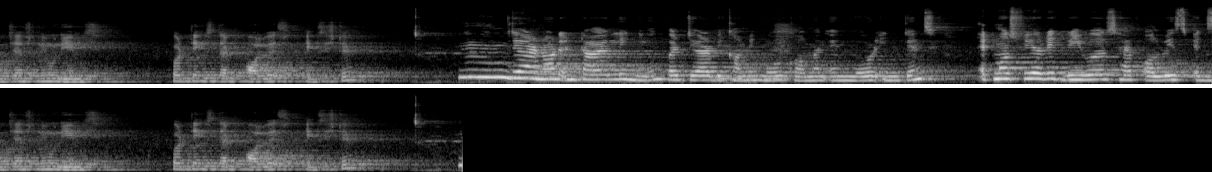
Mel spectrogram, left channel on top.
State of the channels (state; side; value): drops out; right; at 4.7 s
